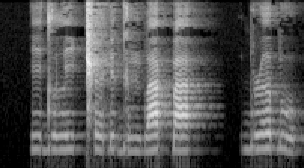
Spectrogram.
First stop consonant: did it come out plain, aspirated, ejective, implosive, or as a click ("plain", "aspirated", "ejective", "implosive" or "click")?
plain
